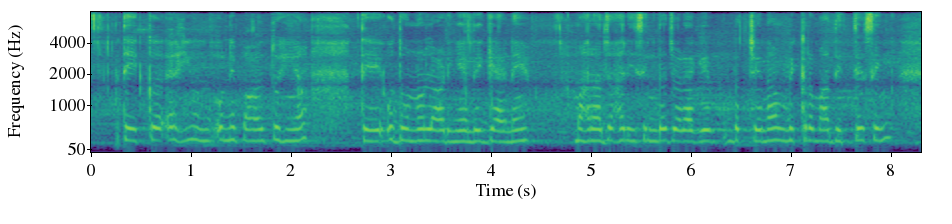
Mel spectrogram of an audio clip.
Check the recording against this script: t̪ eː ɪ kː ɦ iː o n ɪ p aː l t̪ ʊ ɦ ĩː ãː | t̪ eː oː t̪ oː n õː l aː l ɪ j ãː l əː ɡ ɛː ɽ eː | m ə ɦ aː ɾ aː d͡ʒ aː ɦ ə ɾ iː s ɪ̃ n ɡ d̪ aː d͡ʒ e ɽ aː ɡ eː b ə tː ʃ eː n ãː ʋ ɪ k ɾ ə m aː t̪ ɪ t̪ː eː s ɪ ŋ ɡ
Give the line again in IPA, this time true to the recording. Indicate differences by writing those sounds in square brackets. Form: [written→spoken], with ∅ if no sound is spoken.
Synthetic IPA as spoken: t̪ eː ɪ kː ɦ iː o n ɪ p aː l t̪ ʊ ɦ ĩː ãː | t̪ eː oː [t̪→d̪] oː n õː l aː [l→ɽ] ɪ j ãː l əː ɡ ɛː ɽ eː | m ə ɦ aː ɾ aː d͡ʒ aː ɦ ə ɾ iː s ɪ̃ [n→ŋ] ɡ d̪ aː d͡ʒ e ɽ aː ɡ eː b ə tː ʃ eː n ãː ʋ ɪ k ɾ ə m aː [t̪→d̪] ɪ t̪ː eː s ɪ ŋ ɡ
